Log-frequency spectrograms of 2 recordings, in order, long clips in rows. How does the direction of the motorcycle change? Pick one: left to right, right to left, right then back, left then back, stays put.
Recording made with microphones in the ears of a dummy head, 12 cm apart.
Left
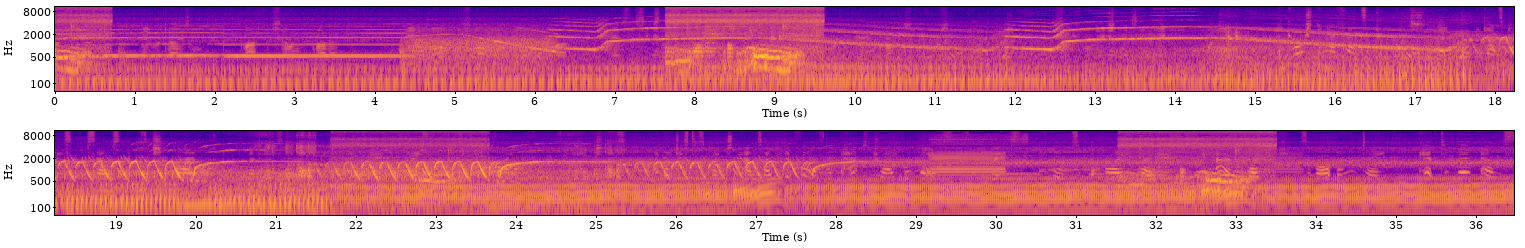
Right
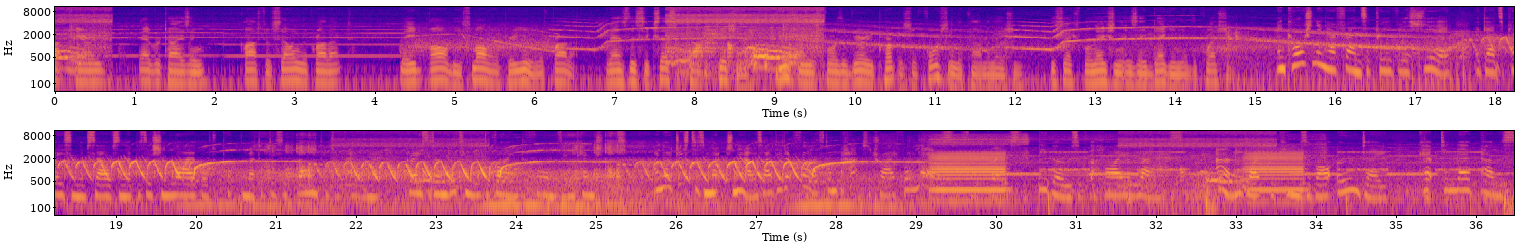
stays put.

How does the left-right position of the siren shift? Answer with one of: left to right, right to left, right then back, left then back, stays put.
left to right.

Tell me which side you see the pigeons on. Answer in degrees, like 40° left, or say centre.
30° left.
